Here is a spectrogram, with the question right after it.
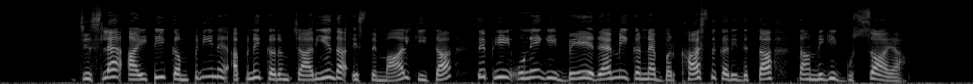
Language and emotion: Dogri, angry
